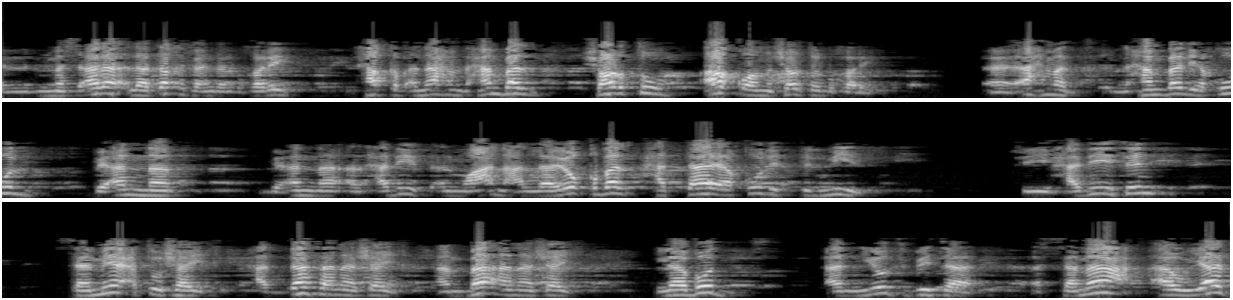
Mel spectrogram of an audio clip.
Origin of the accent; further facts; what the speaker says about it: Egypt; لكن أتكلم على كمصريين، يعني في حاجة عندنا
